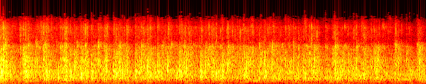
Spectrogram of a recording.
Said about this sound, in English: Well, I would say that I would agree with the gentleman, and I am very impressed by all those that came up, and I think this is a time for a round of applause for all that you came up.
